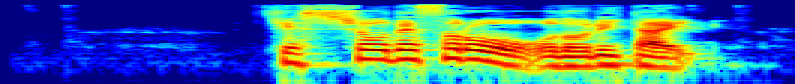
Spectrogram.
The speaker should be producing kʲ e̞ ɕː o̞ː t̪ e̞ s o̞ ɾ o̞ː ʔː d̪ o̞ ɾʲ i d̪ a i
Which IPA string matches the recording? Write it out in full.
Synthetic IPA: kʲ e̞ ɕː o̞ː d̪ e̞ s o̞ ɾ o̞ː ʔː d̪ o̞ ɾʲ i t̪ a i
